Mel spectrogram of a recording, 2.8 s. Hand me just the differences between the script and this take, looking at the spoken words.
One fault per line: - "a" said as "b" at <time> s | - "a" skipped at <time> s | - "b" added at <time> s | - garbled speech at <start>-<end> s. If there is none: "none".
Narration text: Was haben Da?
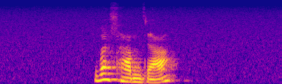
none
